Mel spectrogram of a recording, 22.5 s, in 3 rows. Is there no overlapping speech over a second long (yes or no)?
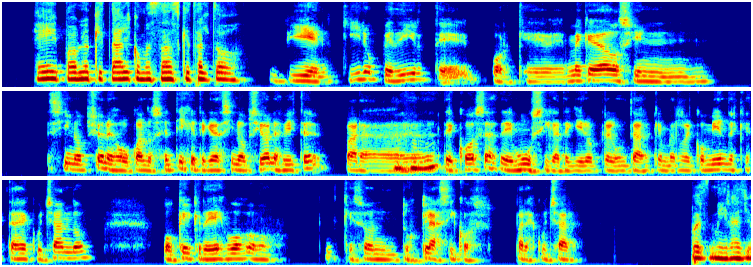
yes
